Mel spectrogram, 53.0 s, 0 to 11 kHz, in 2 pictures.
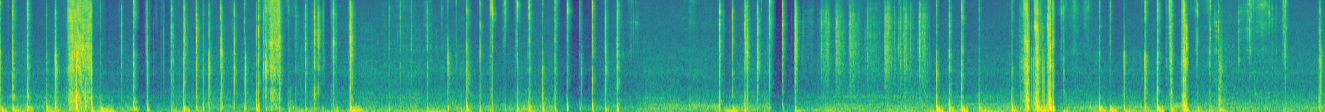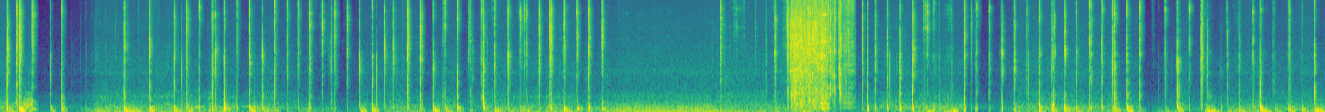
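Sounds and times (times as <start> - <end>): plastic pieces snapping together: 0.2 - 7.1, 14.4 - 19.4
loud plastic rattle: 16.0 - 18.7.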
